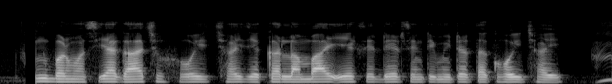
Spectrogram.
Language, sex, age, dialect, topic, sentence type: Magahi, male, 25-30, Western, agriculture, statement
